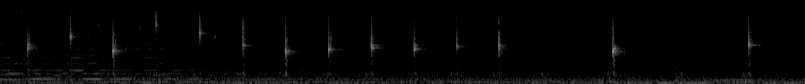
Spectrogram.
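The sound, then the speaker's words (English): Water drips steadily from an angular tap, producing many sharp, bright plinks at a fairly even rhythm against a quiet background. “An angular tap drips.”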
